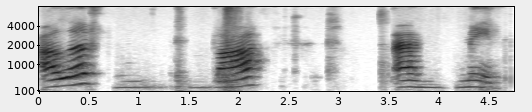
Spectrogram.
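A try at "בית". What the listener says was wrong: So out of habit, you're saying ba, and that's correct, but it originally was pronounced as bait. Can you say bait?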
